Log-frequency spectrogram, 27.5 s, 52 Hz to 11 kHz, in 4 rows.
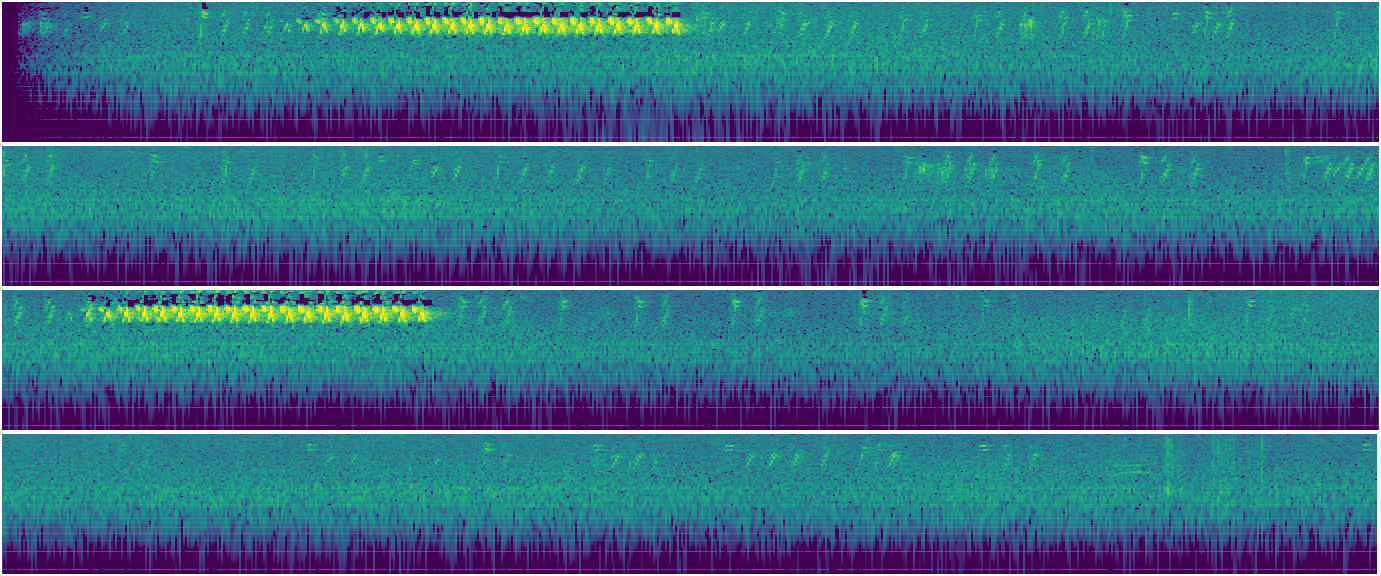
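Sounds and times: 
cirl bunting calling: 1.0 - 4.3, 13.4 - 16.4, 24.4 - 26.6.

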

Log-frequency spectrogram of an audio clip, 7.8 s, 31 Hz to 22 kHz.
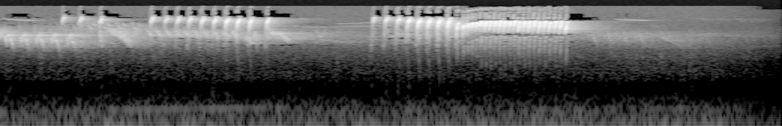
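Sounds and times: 
wood warbler singing: 0.0 - 3.0, 3.7 - 6.8.

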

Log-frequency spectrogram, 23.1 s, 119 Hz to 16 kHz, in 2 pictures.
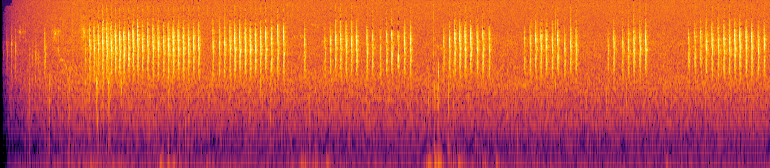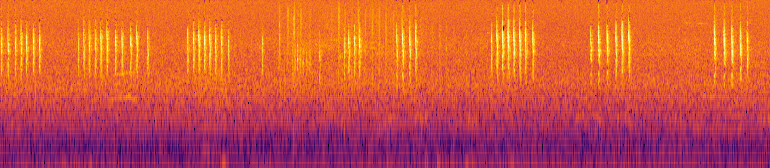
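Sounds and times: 
tree sparrow calling: 0.0 - 18.1, 18.8 - 19.6, 20.4 - 21.1, 22.0 - 22.9.

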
